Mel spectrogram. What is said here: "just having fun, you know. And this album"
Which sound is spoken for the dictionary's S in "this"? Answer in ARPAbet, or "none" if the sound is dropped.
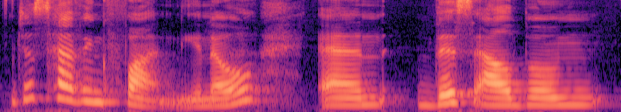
S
